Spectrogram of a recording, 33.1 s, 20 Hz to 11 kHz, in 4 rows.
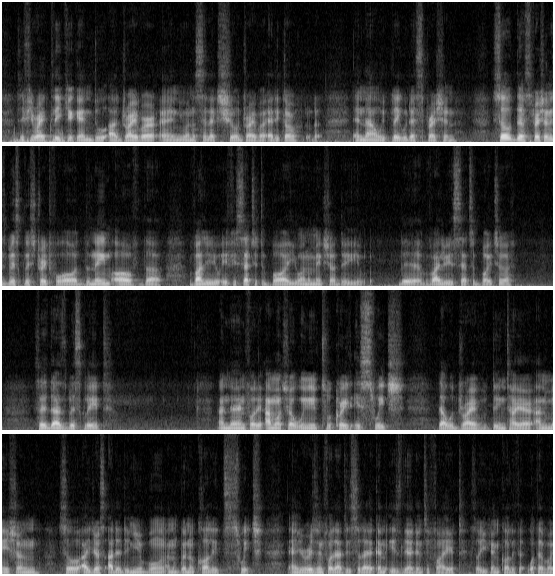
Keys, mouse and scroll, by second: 23.2 click, 23.6 middle click, 24.0 KP_1, 24.4 Tab, 24.8 alt+a, 25.1 click, 25.6 shift+a, 26.4 right click, 26.9-28.7 drag, 29.4-32.6 drag.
